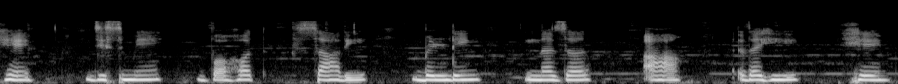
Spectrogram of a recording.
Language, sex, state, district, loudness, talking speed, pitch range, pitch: Hindi, female, Madhya Pradesh, Dhar, -14 LUFS, 60 wpm, 205-220 Hz, 210 Hz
